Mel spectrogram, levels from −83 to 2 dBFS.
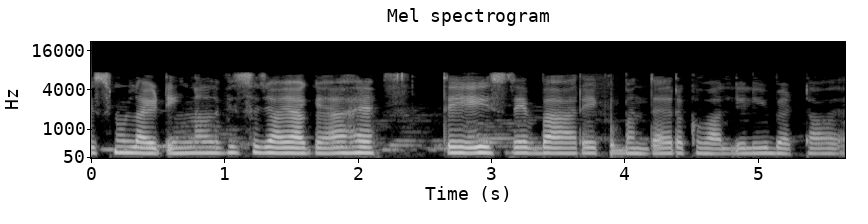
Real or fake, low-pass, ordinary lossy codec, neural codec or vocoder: real; 7.2 kHz; none; none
